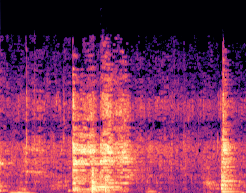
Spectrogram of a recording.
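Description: Bagara rice ingredients stirred and fried in a pan: close, clear scraping strokes of a spoon over a steady sizzle, with one loud stir near the start and another toward the end.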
